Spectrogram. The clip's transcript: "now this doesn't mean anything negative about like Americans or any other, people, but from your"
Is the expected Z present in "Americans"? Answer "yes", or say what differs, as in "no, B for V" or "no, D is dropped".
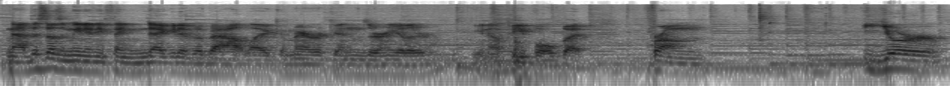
yes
